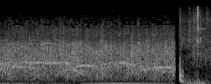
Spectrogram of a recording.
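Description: Crowd applauding steadily, cut off suddenly near the end by sharp clicks and a sweep as an outro sting begins.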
